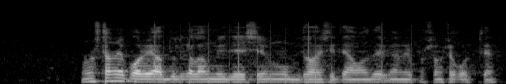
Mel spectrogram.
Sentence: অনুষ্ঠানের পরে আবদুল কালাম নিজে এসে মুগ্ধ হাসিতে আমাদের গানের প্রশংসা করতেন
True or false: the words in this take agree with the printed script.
true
